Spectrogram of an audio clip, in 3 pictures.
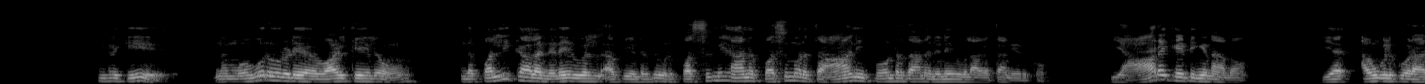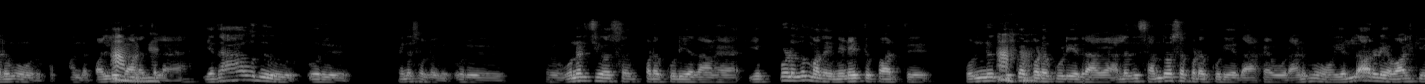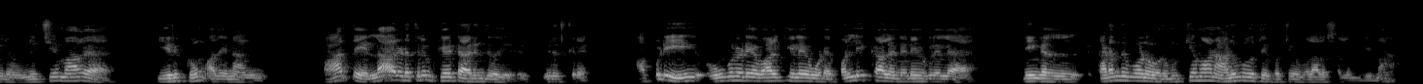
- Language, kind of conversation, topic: Tamil, podcast, பள்ளிக்கால நினைவுகளில் உங்களுக்கு மிகவும் முக்கியமாக நினைவில் நிற்கும் ஒரு அனுபவம் என்ன?
- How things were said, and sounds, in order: none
